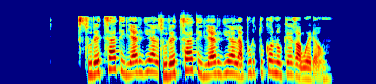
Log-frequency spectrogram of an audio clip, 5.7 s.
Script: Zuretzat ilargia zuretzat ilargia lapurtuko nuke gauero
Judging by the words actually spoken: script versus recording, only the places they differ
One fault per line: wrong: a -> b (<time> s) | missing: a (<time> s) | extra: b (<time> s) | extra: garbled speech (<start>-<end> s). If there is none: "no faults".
no faults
